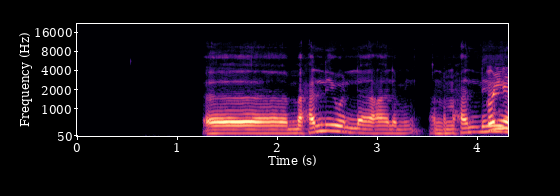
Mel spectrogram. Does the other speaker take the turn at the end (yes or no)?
yes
